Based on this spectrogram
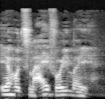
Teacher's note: aus dem Konsonanten L machen wir den Vokal I.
